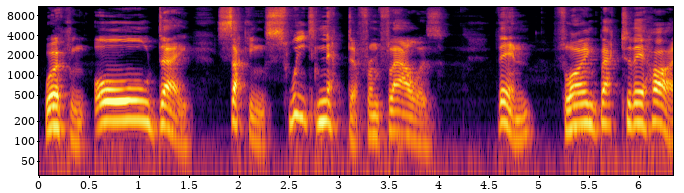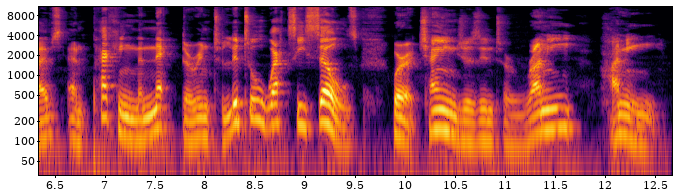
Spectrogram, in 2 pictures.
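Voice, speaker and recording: A man's voice: mid-range voice, big pitch swings, slow. A man voicing a patient, instructive grandmother in a storybook, explaining things with emphasis.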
